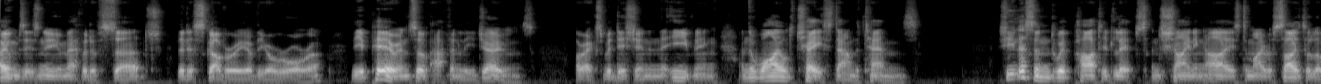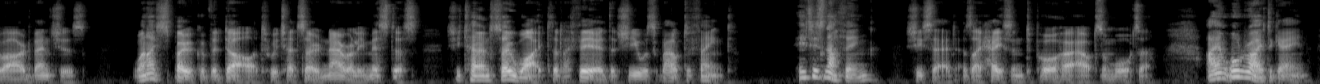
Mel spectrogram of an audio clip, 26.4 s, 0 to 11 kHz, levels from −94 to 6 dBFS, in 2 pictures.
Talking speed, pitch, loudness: 195 wpm, 385 Hz, -30 LUFS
